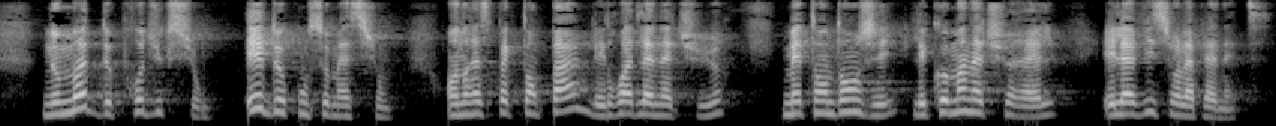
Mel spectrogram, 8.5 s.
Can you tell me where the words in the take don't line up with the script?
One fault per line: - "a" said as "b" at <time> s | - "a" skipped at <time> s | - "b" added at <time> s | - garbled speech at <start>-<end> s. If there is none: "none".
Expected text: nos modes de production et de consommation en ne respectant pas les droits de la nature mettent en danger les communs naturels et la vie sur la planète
none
